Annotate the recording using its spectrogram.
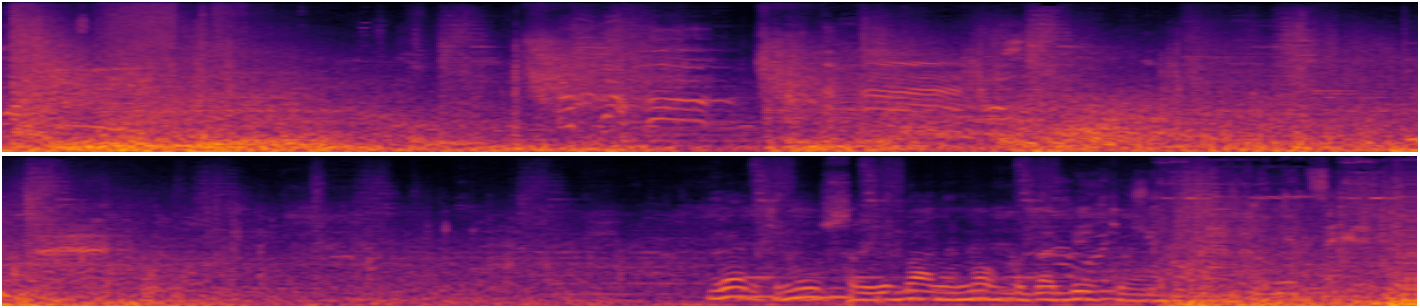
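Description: Spell effects crackle and burst in a game battle.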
